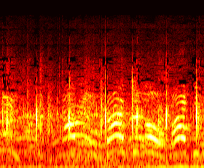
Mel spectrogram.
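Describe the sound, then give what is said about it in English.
A crowd at a match between Carrigallen and Drumreilly claps in a steady, even rhythm after a Carrigallen free kick goes over the bar, about six sharp claps over two seconds, with a murmur of voices and shouts running underneath. “You can hear the crowd clap.”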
